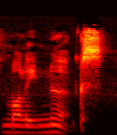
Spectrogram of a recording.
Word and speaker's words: Molyneux: I actually met Peter Molyneux once, or as he's supposed to be called, as he told me, his actual name is pronounced Molly Nooks.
